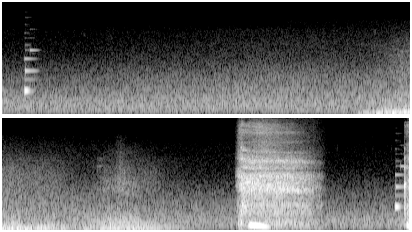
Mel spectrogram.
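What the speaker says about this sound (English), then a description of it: "I heard Yehoda gasp" A Genshin Impact game character gives a sharp, breathy gasp after quiet wind-like ambience and soft beeps, with no speech.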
